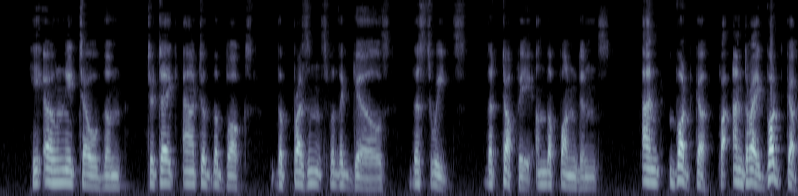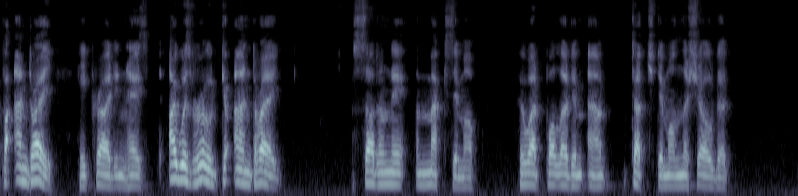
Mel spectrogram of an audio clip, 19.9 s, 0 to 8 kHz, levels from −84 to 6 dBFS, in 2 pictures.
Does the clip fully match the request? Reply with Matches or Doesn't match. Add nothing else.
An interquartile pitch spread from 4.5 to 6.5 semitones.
Doesn't match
